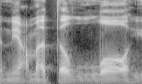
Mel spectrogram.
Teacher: لفظ اللہ کو موٹا ادا کریں گے، اس سے پہلے زبر ہے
